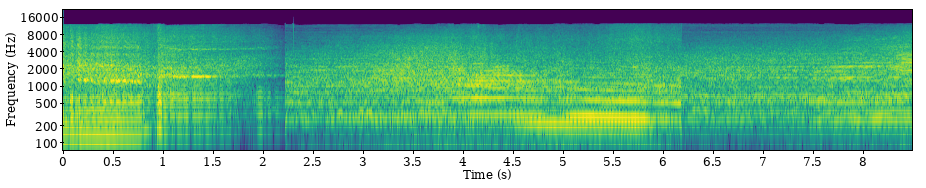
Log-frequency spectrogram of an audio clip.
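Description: A race car charges up the Hauenstein hill climb, its engine roaring loudly through quick gear changes and rising revs as it passes close by, then fading slightly into the distance.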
